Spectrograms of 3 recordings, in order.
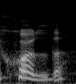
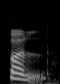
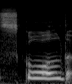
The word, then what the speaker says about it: sköld: Does SK also make a hissy noise? Yes. Yeah, it does. So SK is right here. So this would be sköld. Sköld. Not scold or however you pronounce it, it would be sköld.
